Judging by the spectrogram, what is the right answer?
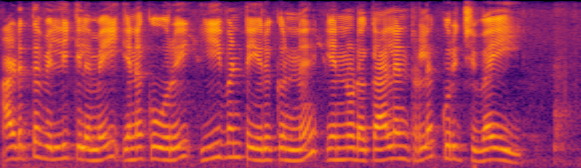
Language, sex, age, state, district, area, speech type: Tamil, female, 30-45, Tamil Nadu, Ariyalur, rural, read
